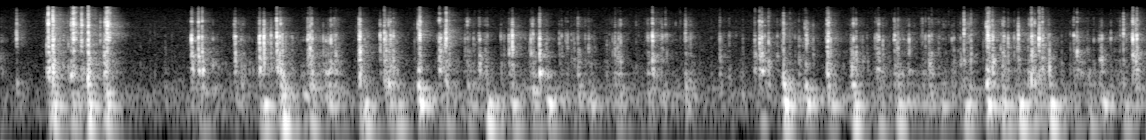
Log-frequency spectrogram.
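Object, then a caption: Plastic computer keyboard. A black full-size plastic computer keyboard, likely mechanical with a hollow body, sits on a desk while both hands type continuously with the fingertips. Rapid, bright, short clicky key taps come in a quick burst, then a brief pause, then a steady stream of dozens of sharp taps with a faint low thump beneath.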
